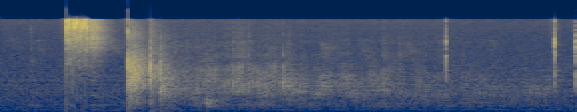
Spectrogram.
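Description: Homemade Gauss rifle firing: a quick burst of sharp metallic clacks as steel ball bearings strike neodymium disc magnets in a chain, then a loud crack about a second in followed by a rattling, ringing clatter that dies away over a second or two. A few faint ticks follow near the end.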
